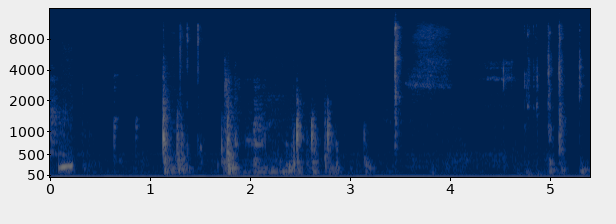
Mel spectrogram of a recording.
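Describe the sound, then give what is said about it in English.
Quiet computer keyboard typing with irregular bursts of clacking keystrokes, some sharper clicks among them, and a faint hiss and brief rustle partway through. “Clicking the clock of the keys or typing in something.”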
